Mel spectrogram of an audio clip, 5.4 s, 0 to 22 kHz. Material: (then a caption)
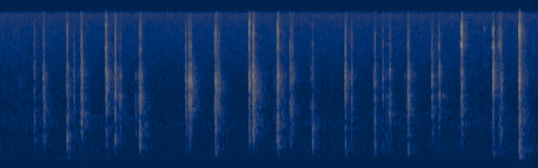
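Plastic. Fingertips type fast on the plastic keycaps of a full-size black mechanical keyboard, producing a quick, uneven run of about 23 sharp, bright clicks and clacks. Each keystroke is short and crisp with almost no ring and no low-end thump.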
